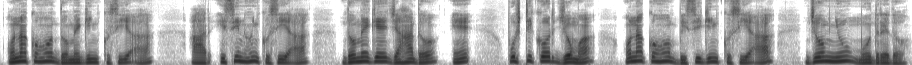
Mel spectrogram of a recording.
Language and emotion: Santali, neutral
